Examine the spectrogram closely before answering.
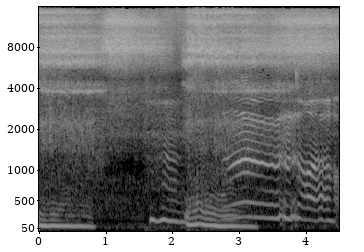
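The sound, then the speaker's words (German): A partner snoring in bed, with loud, low, rasping snores and breathy hisses drawn out over a few seconds in an uneven rhythm. “Das klingt nach einer schlaflosen Nacht, ne? Auf jeden Fall, wenn man daneben liegt. Ja, also das ist wirklich unangenehm, wenn der Partner schnarcht.”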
